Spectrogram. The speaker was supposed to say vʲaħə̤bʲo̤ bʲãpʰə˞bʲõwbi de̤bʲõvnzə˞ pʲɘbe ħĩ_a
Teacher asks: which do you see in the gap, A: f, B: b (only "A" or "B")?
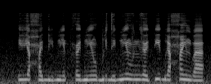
B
